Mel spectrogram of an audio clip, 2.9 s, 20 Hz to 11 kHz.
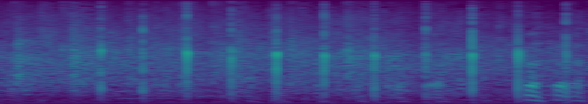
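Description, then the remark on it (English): Scattered audience applause for a speaker celebrating 35 years of marriage, sharp claps popping out irregularly over a soft murmur of voices, moderately loud, fading toward a few lingering claps at the end. “Some of you have been married twice that, and I know that, so I feel kind of awkward when people applaud 35.”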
